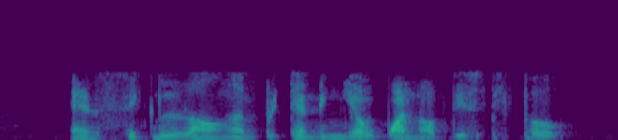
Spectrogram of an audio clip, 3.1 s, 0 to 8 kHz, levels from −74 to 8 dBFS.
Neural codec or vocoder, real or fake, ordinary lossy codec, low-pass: none; real; AAC, 16 kbps; 7.2 kHz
